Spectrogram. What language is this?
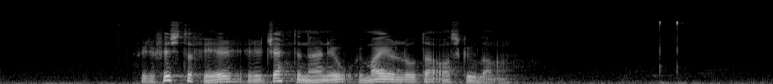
Faroese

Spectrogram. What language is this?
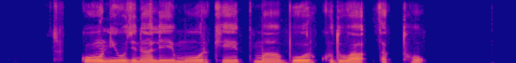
Chhattisgarhi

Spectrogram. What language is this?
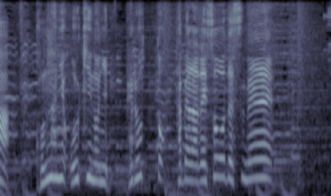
Japanese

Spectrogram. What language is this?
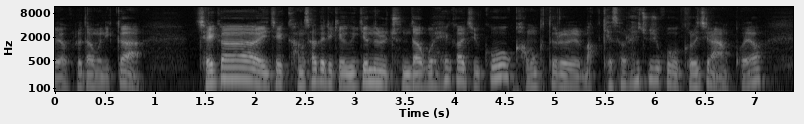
Korean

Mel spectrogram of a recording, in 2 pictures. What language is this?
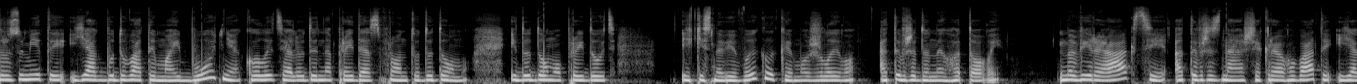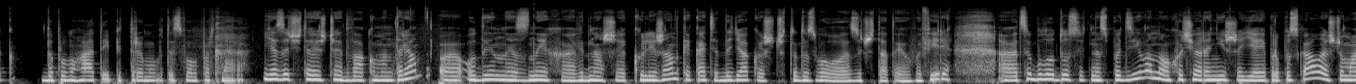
Ukrainian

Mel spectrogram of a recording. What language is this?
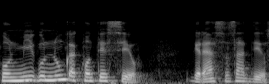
Portuguese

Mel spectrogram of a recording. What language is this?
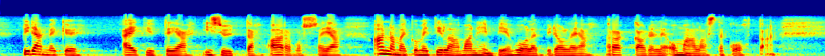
Finnish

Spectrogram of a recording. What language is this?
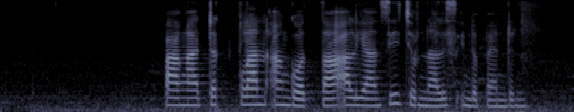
Javanese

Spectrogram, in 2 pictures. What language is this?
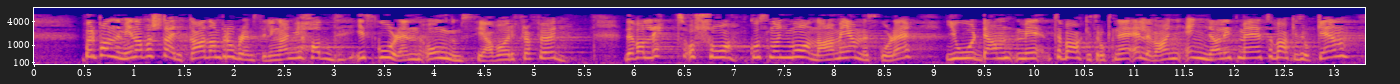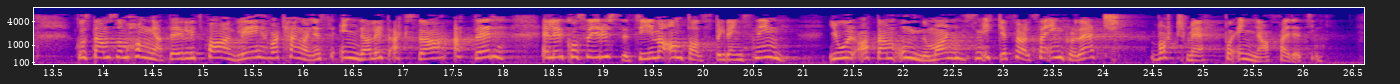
Norwegian Bokmål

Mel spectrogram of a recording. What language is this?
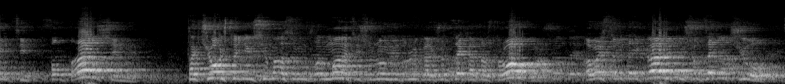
Ukrainian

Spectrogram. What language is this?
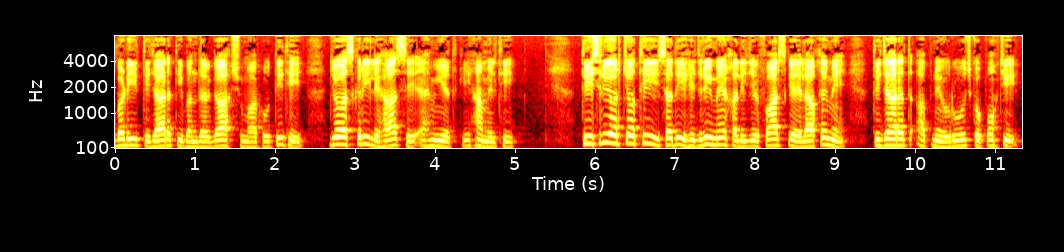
Urdu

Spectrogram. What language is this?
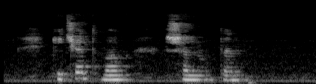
Western Mari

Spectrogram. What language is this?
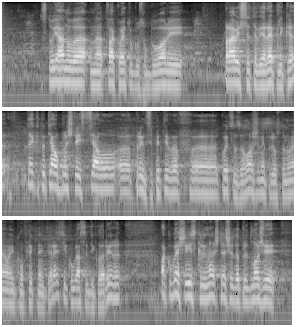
Bulgarian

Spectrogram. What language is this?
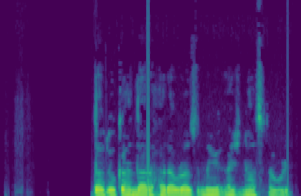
Pashto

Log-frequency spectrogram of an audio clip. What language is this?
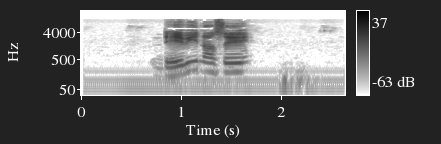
Wadiyara Koli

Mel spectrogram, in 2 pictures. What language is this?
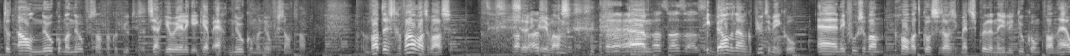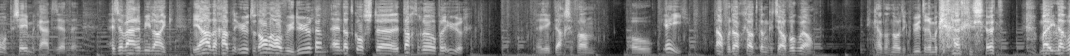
Dutch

